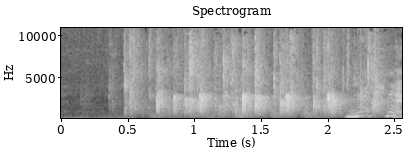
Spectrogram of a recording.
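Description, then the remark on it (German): After a brief quiet moment, an audience breaks into steady, dense clapping, voting in an applause poll for those who dislike the word "Heimat"; it holds at a moderate level, with a short vocal sound rising over it near the end. “Und jetzt mal diejenigen klatschen, die, den, die das Wort Heimat nicht mögen.”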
